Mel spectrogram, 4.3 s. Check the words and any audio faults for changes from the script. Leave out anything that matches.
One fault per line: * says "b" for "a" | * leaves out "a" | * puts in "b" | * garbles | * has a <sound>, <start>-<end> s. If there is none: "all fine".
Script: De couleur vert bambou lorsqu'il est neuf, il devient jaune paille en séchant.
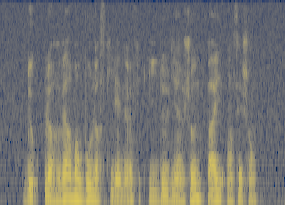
* has a dropout, 0.6-0.7 s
